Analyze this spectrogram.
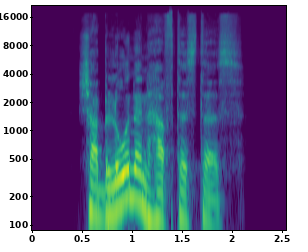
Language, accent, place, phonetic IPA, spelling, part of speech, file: German, Germany, Berlin, [ʃaˈbloːnənhaftəstəs], schablonenhaftestes, adjective, De-schablonenhaftestes.ogg
- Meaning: strong/mixed nominative/accusative neuter singular superlative degree of schablonenhaft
